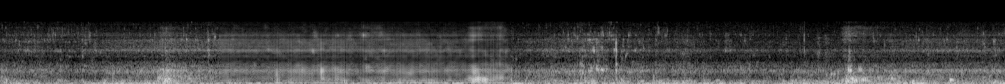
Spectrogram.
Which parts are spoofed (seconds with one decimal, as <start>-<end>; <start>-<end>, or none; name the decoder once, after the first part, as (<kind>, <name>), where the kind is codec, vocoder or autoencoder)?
2.2-5.1 (vocoder, Vocos)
